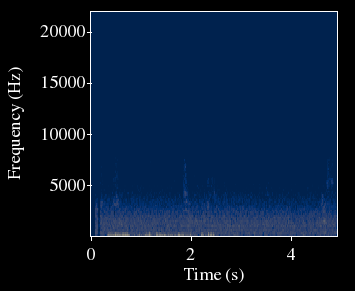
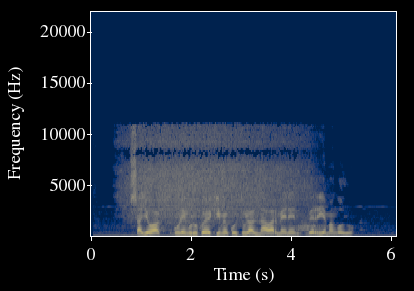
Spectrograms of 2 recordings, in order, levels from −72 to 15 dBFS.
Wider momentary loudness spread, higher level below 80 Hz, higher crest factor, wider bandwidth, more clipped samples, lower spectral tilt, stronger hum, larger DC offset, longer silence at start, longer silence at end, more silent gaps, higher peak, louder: first, 14 LU vs 10 LU; first, -54 dBFS vs -66 dBFS; about the same, 22 dB vs 18 dB; about the same, 11 kHz vs 11.5 kHz; neither; first, -7 dB/octave vs -2.5 dB/octave; neither; neither; second, 0.1 s vs 0.5 s; second, 0 s vs 0.9 s; neither; second, -16 dBFS vs 0 dBFS; second, -39 LUFS vs -17 LUFS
